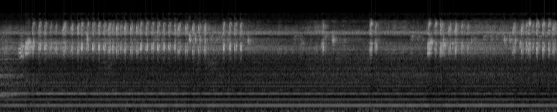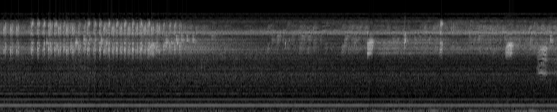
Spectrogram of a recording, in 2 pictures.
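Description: High, fast chirring trills like insects, coming and going in stretches, over a steady low held drone: an ambient music track.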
